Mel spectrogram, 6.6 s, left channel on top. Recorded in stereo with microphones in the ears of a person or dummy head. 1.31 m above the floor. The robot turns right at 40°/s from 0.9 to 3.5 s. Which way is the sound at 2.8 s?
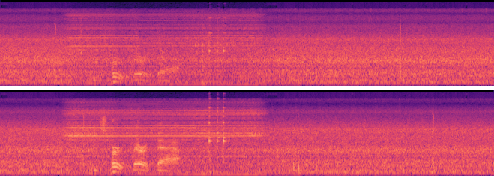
25° right (ahead or behind).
